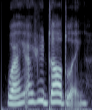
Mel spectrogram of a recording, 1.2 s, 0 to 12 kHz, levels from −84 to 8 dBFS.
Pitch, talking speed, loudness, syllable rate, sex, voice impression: 250 Hz, 205 wpm, -16 LUFS, 6.1 syllables/s, female, feminine, adult-like, slightly tensed, slightly bright, clear, raspy, intellectual, calm, friendly, reassuring, elegant, slightly lively, slightly sharp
